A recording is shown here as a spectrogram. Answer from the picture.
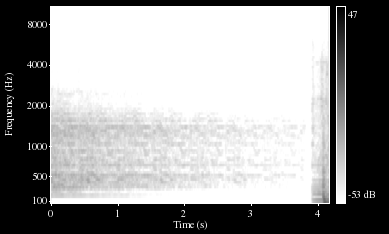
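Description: A song's last held notes fading out over about the first two seconds, then near silence.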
